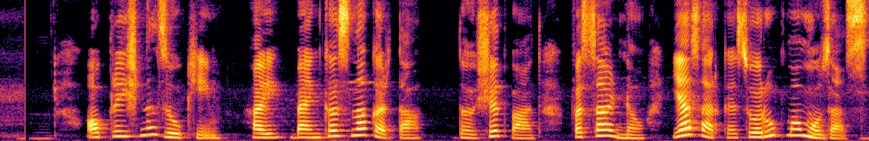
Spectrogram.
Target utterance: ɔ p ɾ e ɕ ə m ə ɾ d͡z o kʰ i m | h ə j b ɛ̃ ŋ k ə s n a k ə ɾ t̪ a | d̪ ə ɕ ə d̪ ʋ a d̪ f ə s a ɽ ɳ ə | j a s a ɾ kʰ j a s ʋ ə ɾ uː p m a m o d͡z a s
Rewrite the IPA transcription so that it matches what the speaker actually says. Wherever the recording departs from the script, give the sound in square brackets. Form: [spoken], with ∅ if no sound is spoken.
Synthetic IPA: ɔ p ɾ e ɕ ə [n] ə [l] d͡z o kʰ i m | h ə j b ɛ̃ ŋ k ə s n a k ə ɾ t̪ a | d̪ ə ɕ ə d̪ ʋ a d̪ f ə s a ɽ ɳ ə | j a s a ɾ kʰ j a s ʋ ə ɾ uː p m a m o d͡z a s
